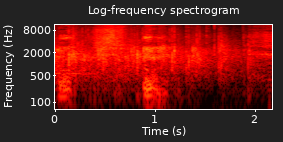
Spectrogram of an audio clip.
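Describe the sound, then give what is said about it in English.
A crowd cheers and applauds at Classic Calvary, a dense, steady wash of clapping and raised voices that holds for the whole moment without a break. “Okay, they're cheering in Classic Calvary right now.”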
